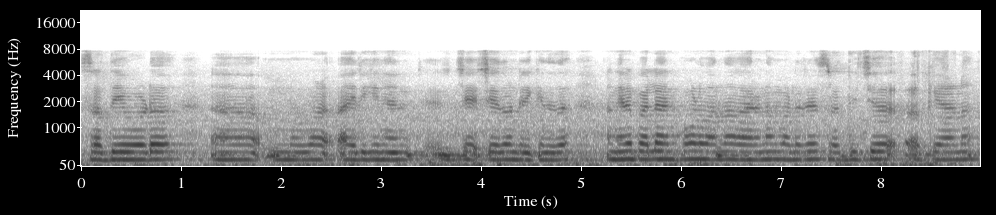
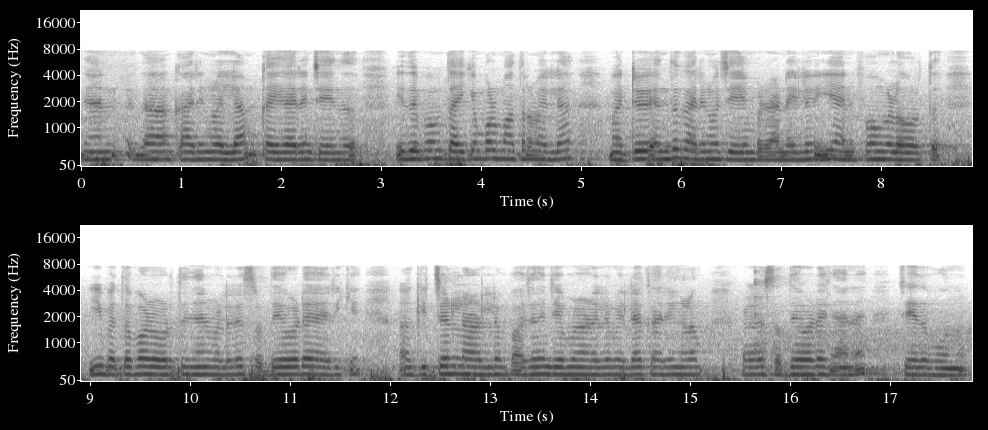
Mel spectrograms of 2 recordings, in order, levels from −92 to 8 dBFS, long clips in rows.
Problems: constant background noise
